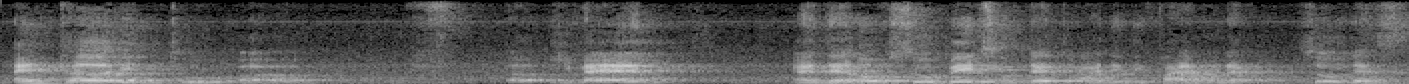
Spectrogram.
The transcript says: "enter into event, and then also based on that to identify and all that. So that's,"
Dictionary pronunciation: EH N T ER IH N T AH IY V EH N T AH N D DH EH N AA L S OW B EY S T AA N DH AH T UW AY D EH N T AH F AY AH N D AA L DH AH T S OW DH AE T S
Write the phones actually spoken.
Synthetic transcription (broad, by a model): EH N T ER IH N T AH IY V EH N T AH N D EH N AA L S OW B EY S AA N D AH T UW AY D EH N T AH F AY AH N AA L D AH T S OW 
